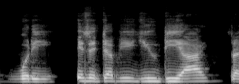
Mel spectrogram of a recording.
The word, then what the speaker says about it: Wudi: Like it rhymes with booty, Woody.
